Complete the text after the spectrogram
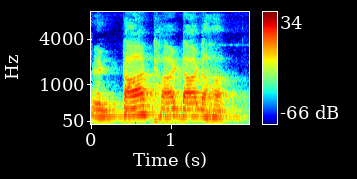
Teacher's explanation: मूर्धन्य व्यंजन वो होता है जिसमें जीभा जो है ऊपर की ओर मुड़कर साउंड पैदा करती है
